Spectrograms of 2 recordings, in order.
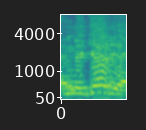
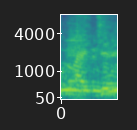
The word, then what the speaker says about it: Nigeria: pronouncing it well, like the real pronunciation, which is Nigeria. It's Nigeria. That's not Nigeria. People... Nigeria is anglicized. It's Niger area.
